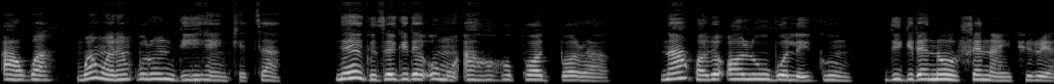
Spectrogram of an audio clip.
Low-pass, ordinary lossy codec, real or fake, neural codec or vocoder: 19.8 kHz; none; fake; vocoder, 44.1 kHz, 128 mel bands, Pupu-Vocoder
